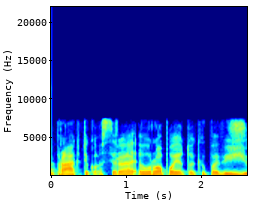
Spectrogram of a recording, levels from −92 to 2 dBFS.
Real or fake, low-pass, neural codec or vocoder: real; 7.2 kHz; none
